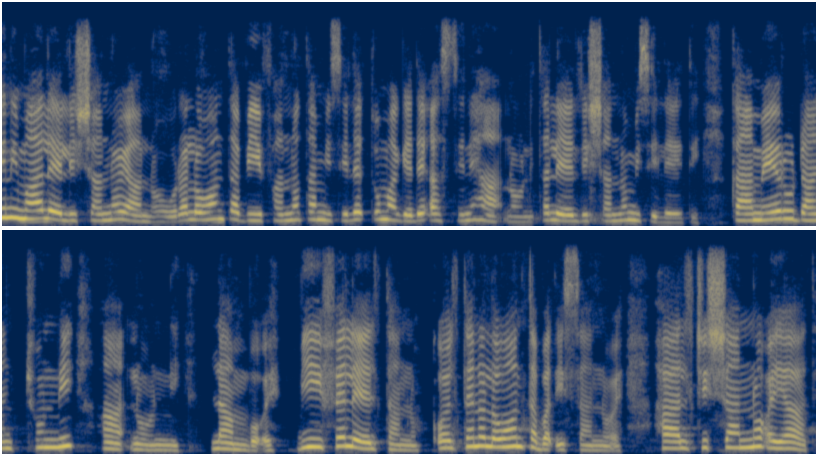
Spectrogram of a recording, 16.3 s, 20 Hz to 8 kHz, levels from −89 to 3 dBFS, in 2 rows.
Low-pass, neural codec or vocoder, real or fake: 7.2 kHz; none; real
